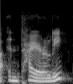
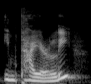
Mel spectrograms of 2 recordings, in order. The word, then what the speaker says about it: entirely: Proszę też zwrócić uwagę na wymowę, ponieważ w internecie możemy natknąć się na dwie wersje słowa entirely, zaczynające się od i lub zmiękczonego e, czyli entirely albo entirely.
